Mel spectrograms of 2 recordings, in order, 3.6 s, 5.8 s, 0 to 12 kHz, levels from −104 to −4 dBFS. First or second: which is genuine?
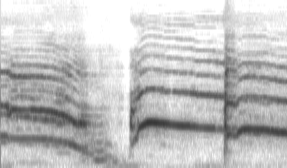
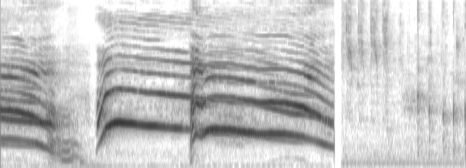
second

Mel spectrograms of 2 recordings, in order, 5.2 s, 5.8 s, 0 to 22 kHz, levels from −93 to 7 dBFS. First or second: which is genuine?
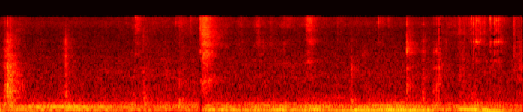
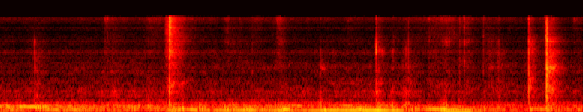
first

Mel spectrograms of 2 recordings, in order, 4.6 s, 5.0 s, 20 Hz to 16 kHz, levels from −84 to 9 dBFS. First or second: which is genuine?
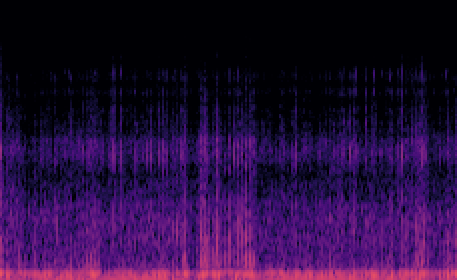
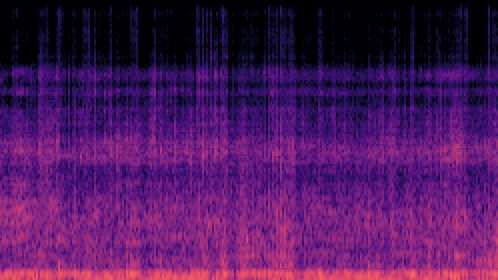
first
